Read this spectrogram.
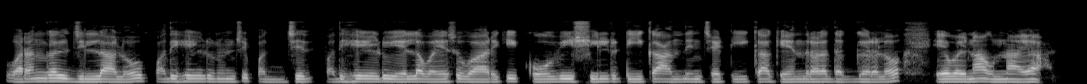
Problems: none marked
